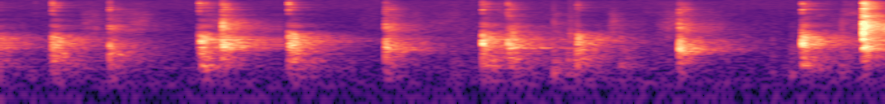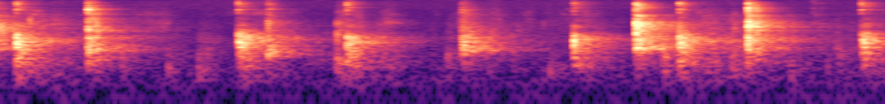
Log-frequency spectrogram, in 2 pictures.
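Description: Table tennis rally: a celluloid-style ball clicking alternately off the table and the rubber-faced bats of an attacking short-pips player and a long-pips defender, about two to three sharp clicks a second, each echoing briefly in the hall.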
